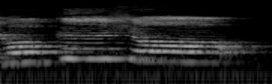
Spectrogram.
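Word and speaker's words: 目標: 発音は目標。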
